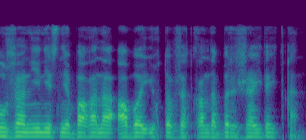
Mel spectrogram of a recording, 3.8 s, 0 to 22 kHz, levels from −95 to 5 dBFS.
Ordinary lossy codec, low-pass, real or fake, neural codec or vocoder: Opus, 24 kbps; 9.9 kHz; fake; autoencoder, 48 kHz, 128 numbers a frame, DAC-VAE, trained on Japanese speech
